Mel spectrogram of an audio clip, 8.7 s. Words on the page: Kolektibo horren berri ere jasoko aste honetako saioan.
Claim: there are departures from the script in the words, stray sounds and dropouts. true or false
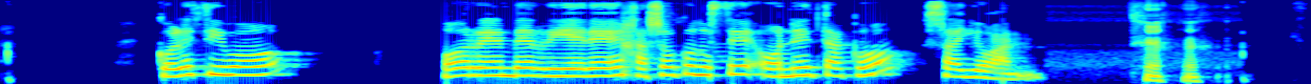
true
